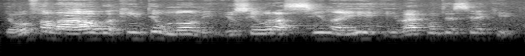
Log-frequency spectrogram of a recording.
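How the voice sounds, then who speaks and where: A man preaching with a high, bright voice and a lively delivery, acting out the words of the scripture. He is recorded from a distance in an echoey church hall, and a faint ambience sits behind him. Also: fast, slight background noise. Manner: lively preaching, acts out Bible quotes. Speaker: pastor. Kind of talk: sermon. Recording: echoey room, voice from far off.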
